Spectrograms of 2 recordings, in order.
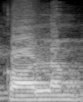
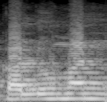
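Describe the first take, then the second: First: The word ends in m with no n. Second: An n sound is heard at the end. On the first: The speaker calls it right. "इसे कॉलम पढ़ते हैं" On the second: The speaker calls it wrong. "कलुमन नहीं पढ़ते हैं"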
